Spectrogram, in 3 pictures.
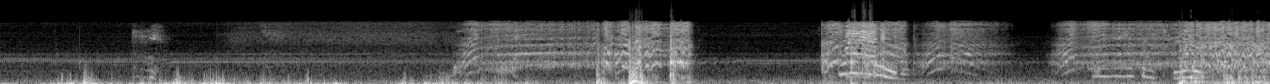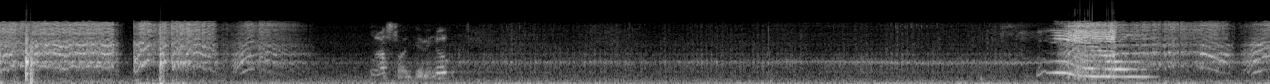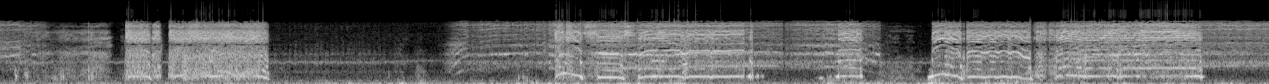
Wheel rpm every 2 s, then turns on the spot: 0, 0, 140, 120, 100, 140, 200, 100, 10, 20, 20, 70, 130, 20, 30, 200, 210, 30, 180.
16-22 26-28 34-36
